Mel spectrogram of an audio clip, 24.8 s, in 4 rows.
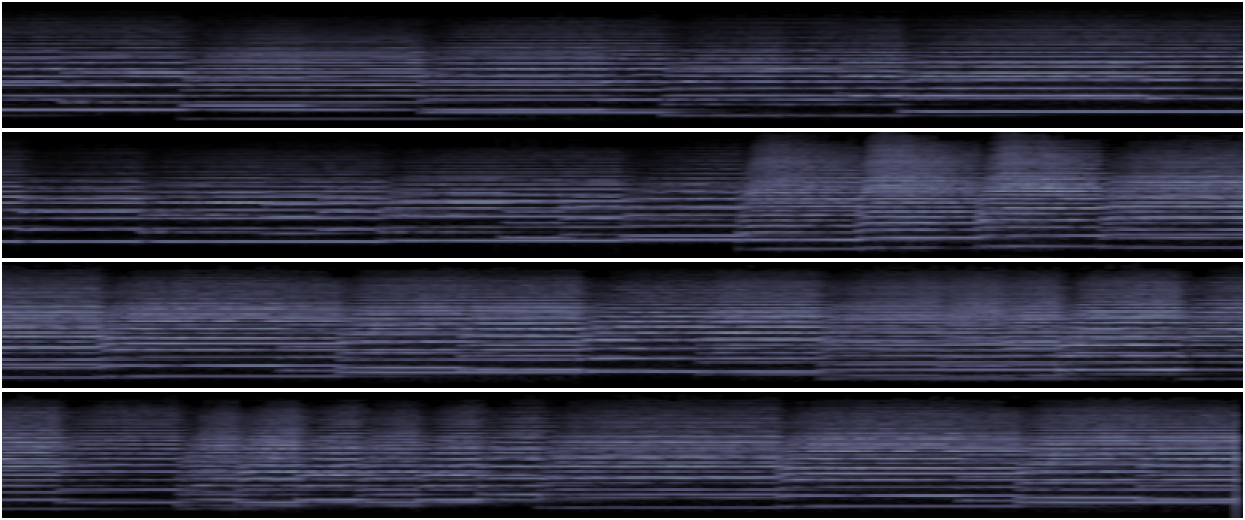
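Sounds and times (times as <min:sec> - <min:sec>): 
trumpet duet playing a wedding march: 0:00.0 - 0:24.8.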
